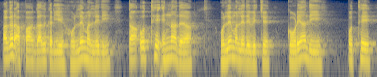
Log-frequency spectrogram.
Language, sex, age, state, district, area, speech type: Punjabi, male, 18-30, Punjab, Fazilka, rural, spontaneous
